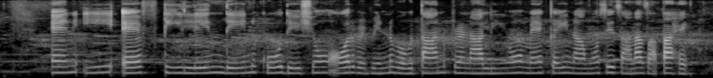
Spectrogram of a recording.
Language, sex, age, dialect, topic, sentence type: Hindi, female, 36-40, Kanauji Braj Bhasha, banking, statement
